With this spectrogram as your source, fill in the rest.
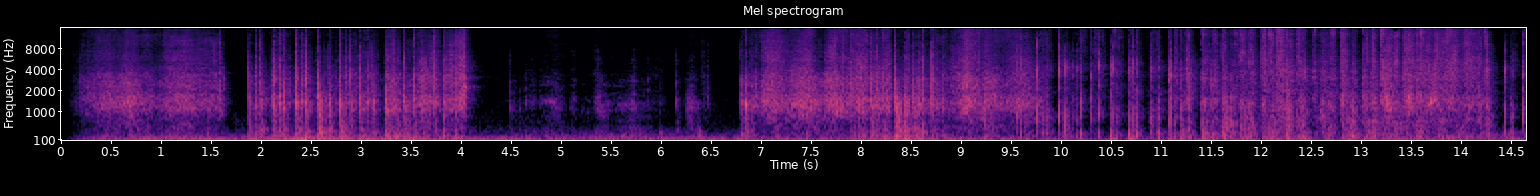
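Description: Long pink acrylic nails scratch and tap across the lid of a closed, large white cardboard MacBook Pro box with a grey Apple logo, then along its side edge. Dry, bright scraping and rasping alternate with quick, dense tapping clicks, broken by a quieter, softer stretch in the middle.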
